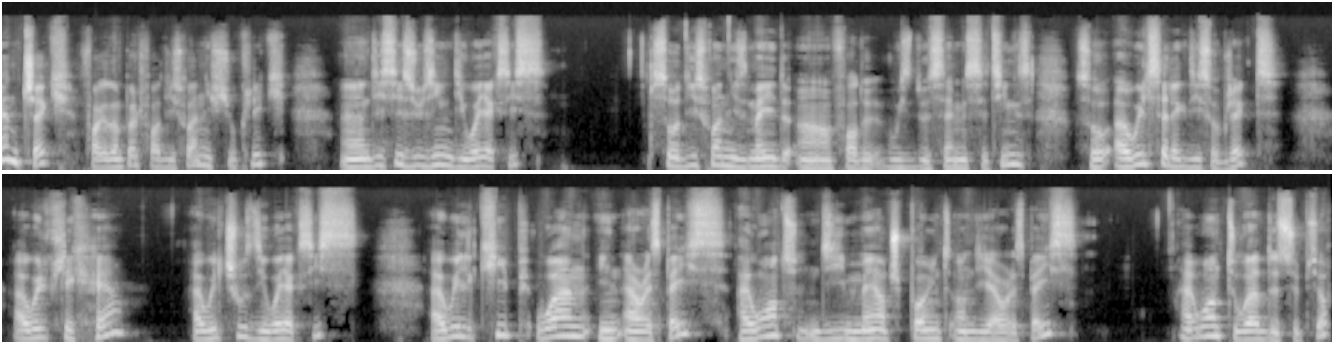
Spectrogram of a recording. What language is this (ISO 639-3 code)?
fra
